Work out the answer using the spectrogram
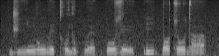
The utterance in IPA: d͡ʒ iː˨ ɲ oː˦ ŋ β e˦ kʰ ʊ˨ j ʊ˦ kʷ ɛ˨ | p oː˨ z e˨ | ɾ iː˦ k͡p ɔ˨ t͡s oː˦ d a˨

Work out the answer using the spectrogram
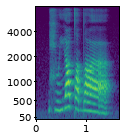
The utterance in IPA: ɕ u j ɪ tˤ ʏ dˤ a

